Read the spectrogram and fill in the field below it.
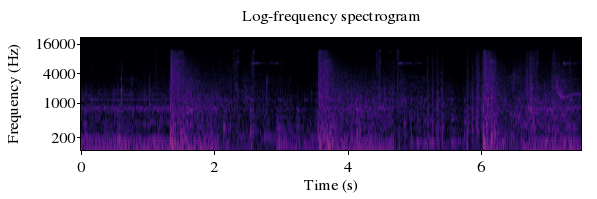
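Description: Gunshots in the A Way Out video game: three sharp, loud single shots spaced a couple of seconds apart, each ringing out over a steady low game ambience.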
